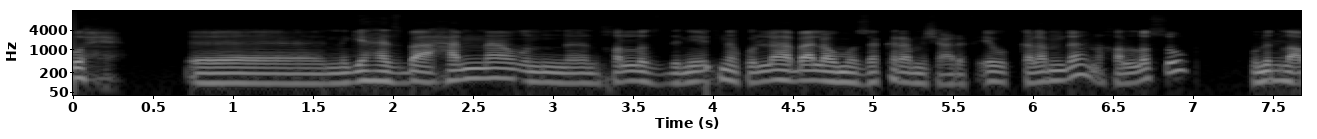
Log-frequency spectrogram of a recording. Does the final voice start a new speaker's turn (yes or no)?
no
